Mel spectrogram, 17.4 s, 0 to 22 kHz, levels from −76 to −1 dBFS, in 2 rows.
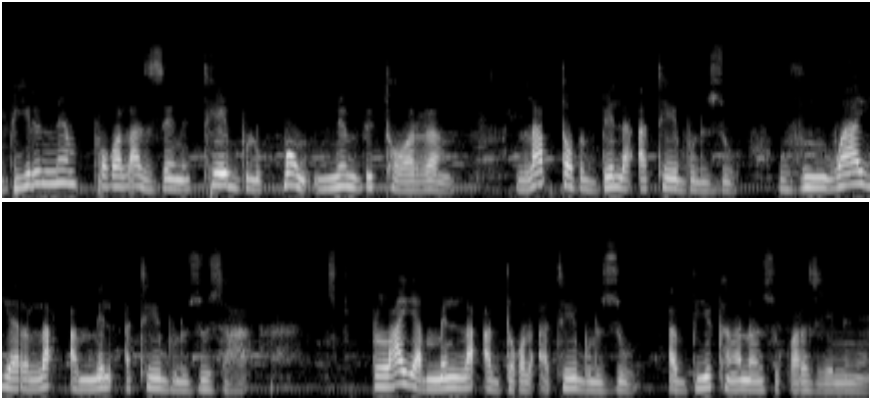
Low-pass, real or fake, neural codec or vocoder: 14.4 kHz; fake; autoencoder, 48 kHz, 128 numbers a frame, DAC-VAE, trained on Japanese speech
